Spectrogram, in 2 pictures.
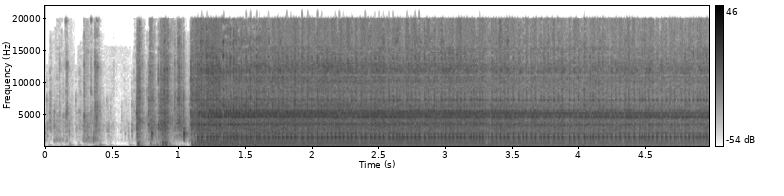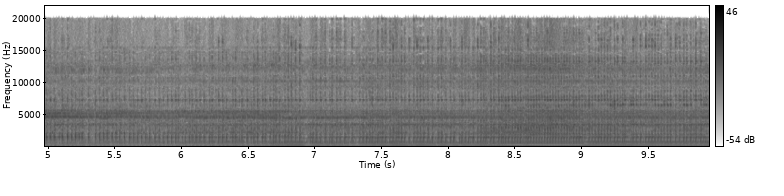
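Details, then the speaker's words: Kyosho Pure Ten Alpha nitro RC car after pull-start repair, fitted with a non-original exhaust: after start-up it settles into a steady, even high-pitched buzz with no misses, healthy running. "Sounds good with that exhaust on, doesn't it? That's not a proper exhaust for it."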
